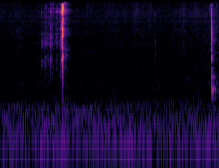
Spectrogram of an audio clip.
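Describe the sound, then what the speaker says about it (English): Sharp sewing scissors clipping the fabric corner of a trouser waistband: two crisp, close snips, one early and one near the end, over a quiet room. "and then clip that corner there"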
